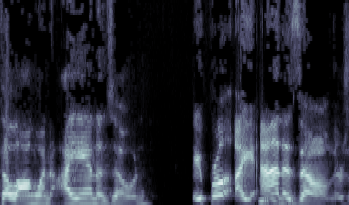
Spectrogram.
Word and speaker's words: Iannazzone: to mess it up it's a long one I Anna's own April I Anna's own there's a lot of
